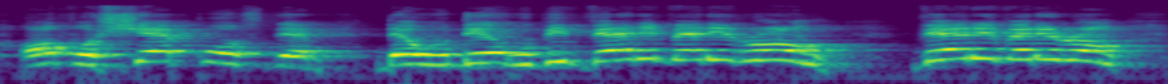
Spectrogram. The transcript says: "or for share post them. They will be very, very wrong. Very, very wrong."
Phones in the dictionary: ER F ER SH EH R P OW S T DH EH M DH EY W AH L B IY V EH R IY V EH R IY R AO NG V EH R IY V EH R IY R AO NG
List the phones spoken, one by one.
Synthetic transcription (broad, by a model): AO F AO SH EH P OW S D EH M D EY W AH W B IY V EH R IY V EH R IY R AO NG V EH R IY V EH R IY R AO NG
